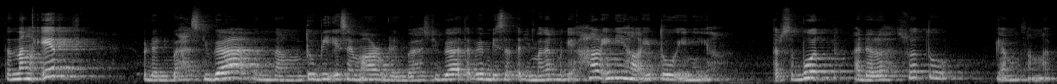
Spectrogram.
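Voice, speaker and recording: A young woman giving a casual language lesson, explaining slowly, repeating words and joking now and then. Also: on the high side. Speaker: English teacher. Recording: echoey room with long reverb.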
